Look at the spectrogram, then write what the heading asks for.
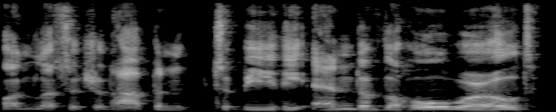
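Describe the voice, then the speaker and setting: A man's voice: lowish voice, fairly quick, close to an everyday voice. A man voicing a gloomy, fatalistic marsh creature in a storybook reading, predicting doom matter-of-factly. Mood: grimly certain. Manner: glum, matter-of-fact doom-saying.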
